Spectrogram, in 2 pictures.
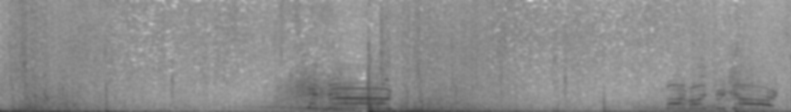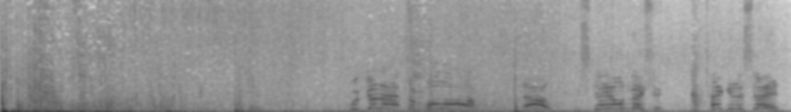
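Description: Water sprays and splashes.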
